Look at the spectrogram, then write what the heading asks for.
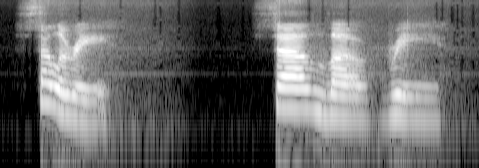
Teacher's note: we put the emphasis on the first syllable stressed unstressed unstressed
